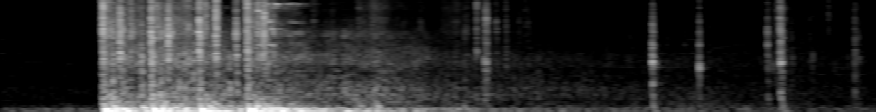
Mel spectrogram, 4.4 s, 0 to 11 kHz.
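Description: A KV Broadside shotgun fires in Warzone 2, a single loud close blast that rings out and decays, followed by a few sharp clicks of handling or reloading.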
